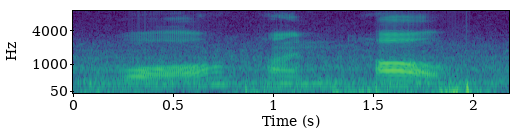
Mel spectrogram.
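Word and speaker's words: 我很好: इसको प्रोनाउंस करेंगे वो हन हाउ, आई एम फाइन, मैं ठीक हूँ।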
